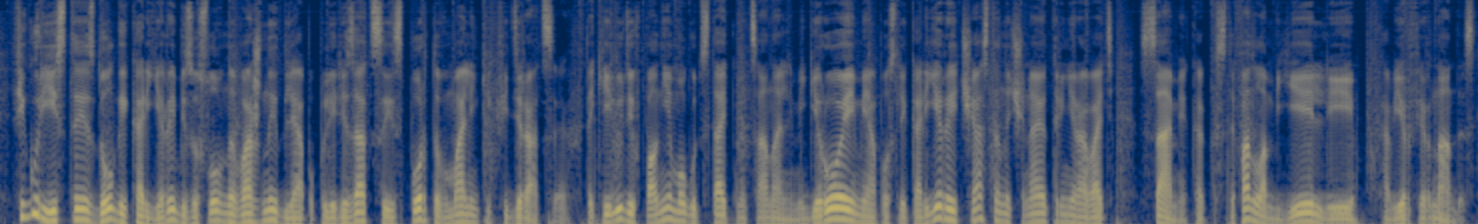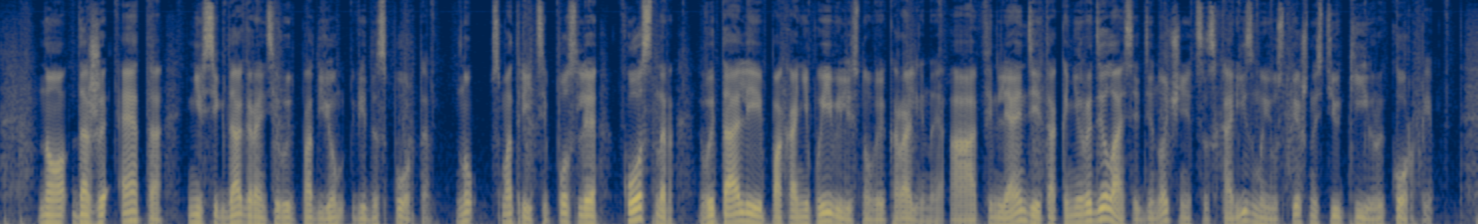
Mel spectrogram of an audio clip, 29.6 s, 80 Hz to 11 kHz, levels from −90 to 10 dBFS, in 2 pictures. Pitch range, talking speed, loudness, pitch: 85-120 Hz, 135 wpm, -21 LUFS, 100 Hz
